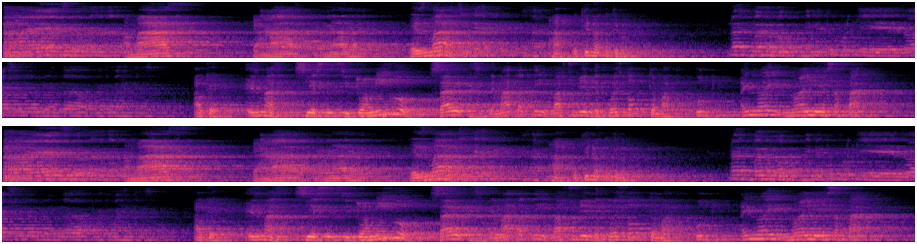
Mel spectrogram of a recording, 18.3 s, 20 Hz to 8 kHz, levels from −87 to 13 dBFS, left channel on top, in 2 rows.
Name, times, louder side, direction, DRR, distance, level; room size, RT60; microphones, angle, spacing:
voice 1, 0.0-1.9 2.5-3.6 4.2-5.5 7.2-10.6, equal, 10° right, -7 dB, 1.6 m, -32 dB
voice 2, 1.2-1.7 2.5-2.9 3.2-3.6 4.1-4.5 5.5-6.3 11.0-17.8, left 1 dB, 10° left, -2 dB, 0.3 m, -24 dB
9.2 x 4.9 x 3.0 m, 2.4 s
head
